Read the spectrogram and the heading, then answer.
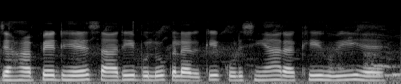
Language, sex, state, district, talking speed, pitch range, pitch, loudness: Hindi, female, Jharkhand, Ranchi, 165 wpm, 195-210 Hz, 200 Hz, -16 LUFS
